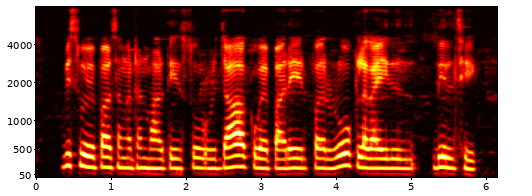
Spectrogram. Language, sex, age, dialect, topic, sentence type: Magahi, male, 56-60, Northeastern/Surjapuri, banking, statement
